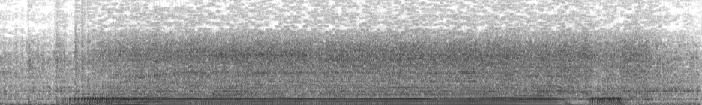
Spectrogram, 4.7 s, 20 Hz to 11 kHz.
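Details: Husqvarna 480 CD chainsaw on its first tank after a full rebuild with new OEM piston and cylinder; spins up to a clean steady high scream, holds it, drops back to smooth idle. Normal running.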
